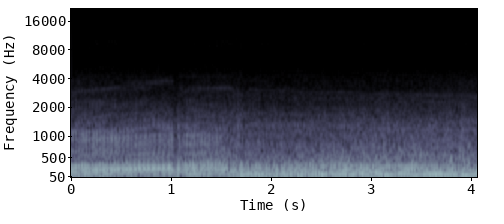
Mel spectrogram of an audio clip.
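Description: KTM 890 Duke R's 889 cc parallel-twin engine, loud through a full titanium exhaust system, under way: the revs climb for about a second, drop sharply with an upshift, then pull on steadily at lower revs.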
